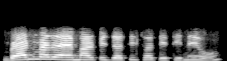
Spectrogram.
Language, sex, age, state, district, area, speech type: Nepali, female, 30-45, West Bengal, Kalimpong, rural, conversation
